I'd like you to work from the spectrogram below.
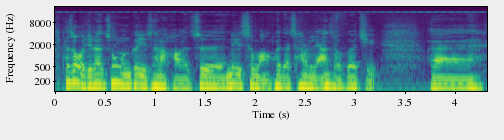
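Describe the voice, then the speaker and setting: A man's voice: medium pitch, quick pace, darkish tone, a little hiss or hum. A middle-aged man, a guest music teacher, explaining casually in an interview. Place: TV studio at a desk.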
